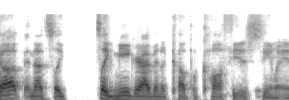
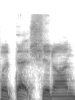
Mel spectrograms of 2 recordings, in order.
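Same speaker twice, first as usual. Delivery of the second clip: plain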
